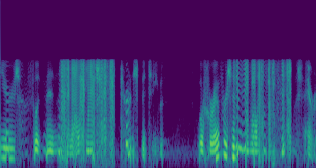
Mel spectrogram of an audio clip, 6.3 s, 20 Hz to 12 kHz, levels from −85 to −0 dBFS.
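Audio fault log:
throughout, Codec 2 vocoder: The speech has passed through a very low-rate parametric vocoder that discards the waveform and transmits only pitch, voicing decisions, energy and a coarse spectral envelope, with heavy damage consistent with a setting around 1.6 kbit/s. The decoder rebuilds each frame from summed sine waves, so the voice comes out robotic and buzzy, with a synthetic timbre. Nothing remains above 3.8 kHz, leaving the sound dull and band-limited.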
